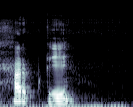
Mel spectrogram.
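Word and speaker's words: حرف: চেষ্টা করব যেমন আরবি হারফগুলো কিভাবে এটাকে আমরা হরফ বলবো না। আমরা বলব হারফ।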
